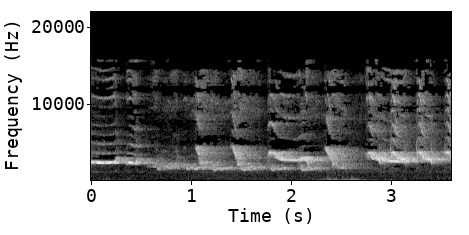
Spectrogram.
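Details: Chinese hwamei, caged and tamed, Hanoi, Vietnam, delivering fighting song: stepwise whistled notes jumping up and down in short blocks, lively and varied, with a low rumble midway.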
